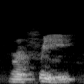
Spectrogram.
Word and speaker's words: referee: Words ending with this suffix are stressed on the very last syllable. Okay? So we have it in words like PE, referee, volunteer, and many other words like that.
